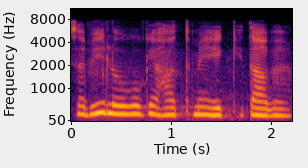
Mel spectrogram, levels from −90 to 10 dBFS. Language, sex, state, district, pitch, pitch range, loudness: Hindi, female, Arunachal Pradesh, Lower Dibang Valley, 220 Hz, 205-235 Hz, -13 LUFS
